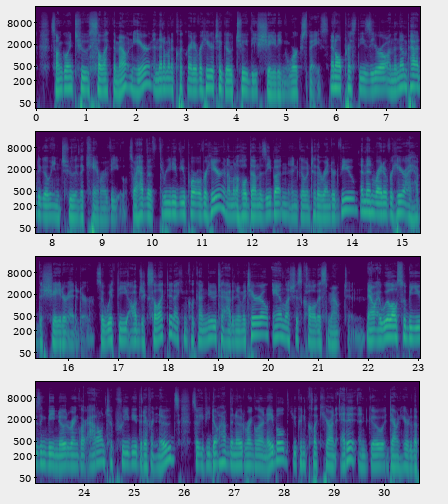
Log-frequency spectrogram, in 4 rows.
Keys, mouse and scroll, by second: 0.4-4.5 right drag, 4.5-7.1 drag, 7.1 KP_2, 8.3 KP_0, 13.2 z, 14.9-16.2 drag, 16.2-17.2 scroll up 1, 17.2-19.1 scroll up 1, 19.1-21.9 drag.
